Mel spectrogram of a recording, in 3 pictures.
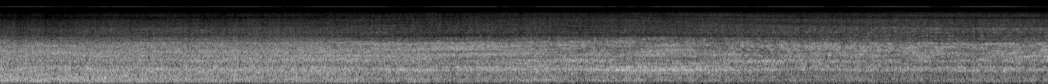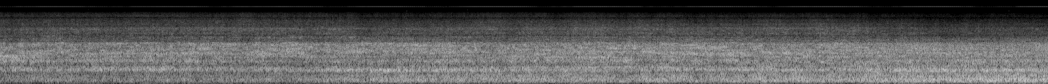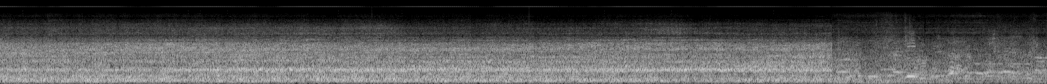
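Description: Steam-hauled train moving past behind an LNER A4 Pacific locomotive: a steady, loud rushing noise of the train on the move, with no distinct exhaust beats. It changes abruptly near the end.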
